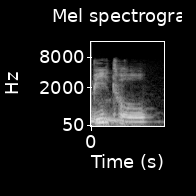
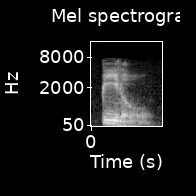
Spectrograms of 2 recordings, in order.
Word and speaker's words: beetle: but remember that it's battle, not battle, battle. And it's not beetle, it's beetle. Beetle. Beetle. So you Beetle. hear how it's a D, it's a dull sound, not a tull sound.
